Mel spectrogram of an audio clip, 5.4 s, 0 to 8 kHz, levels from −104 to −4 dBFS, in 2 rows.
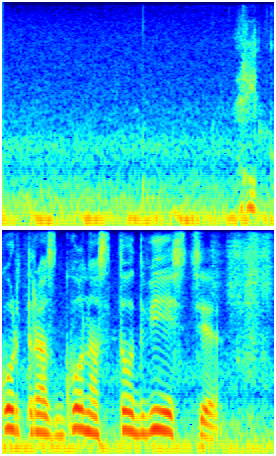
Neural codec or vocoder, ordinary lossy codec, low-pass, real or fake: none; none; none; real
